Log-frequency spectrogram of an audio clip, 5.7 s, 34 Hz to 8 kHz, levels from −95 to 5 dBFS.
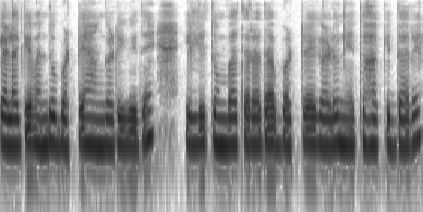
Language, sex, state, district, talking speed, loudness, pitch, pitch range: Kannada, female, Karnataka, Raichur, 125 wpm, -16 LUFS, 190 Hz, 180-195 Hz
